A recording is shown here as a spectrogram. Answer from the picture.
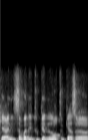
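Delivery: bad, put-on French accent. Retelling what a cameraman said to the speaker, in a bad French accent. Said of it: "sorry for my bad French accent".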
